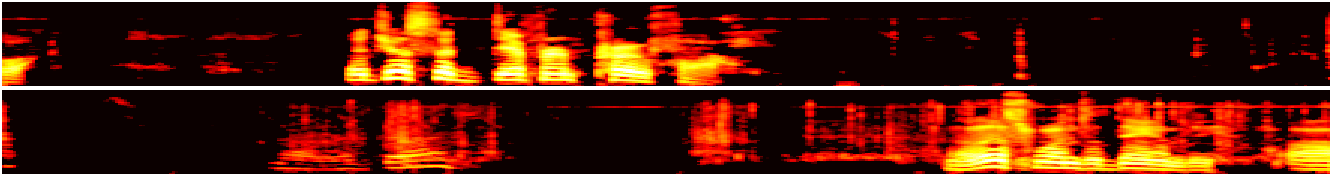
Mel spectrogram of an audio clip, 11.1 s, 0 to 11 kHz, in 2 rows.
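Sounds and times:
bird chirp: 2.4 - 9.2.

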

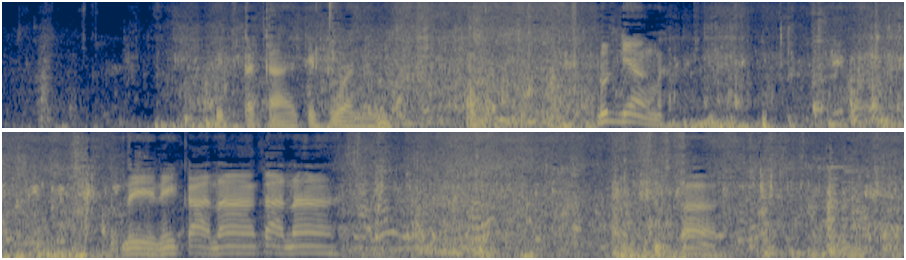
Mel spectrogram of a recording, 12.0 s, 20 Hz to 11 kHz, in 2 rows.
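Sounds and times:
water splashing against boat: 0.0 - 12.0.

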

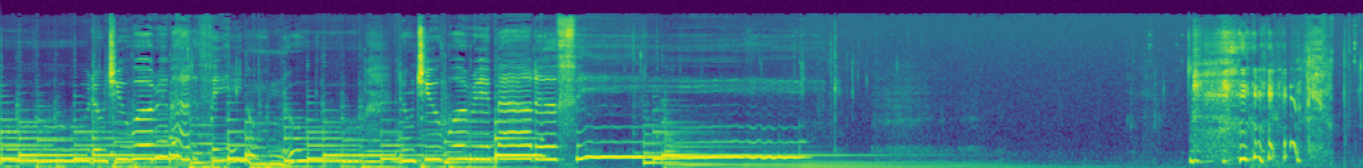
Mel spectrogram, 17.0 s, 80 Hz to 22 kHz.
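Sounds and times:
ukulele playing: 0.0 - 13.7
double bass playing: 0.0 - 14.8.

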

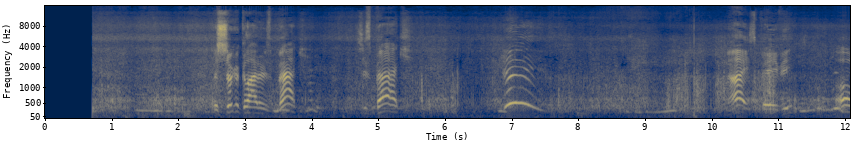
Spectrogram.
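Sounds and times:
skis sliding on snow: 0.7 - 12.0
wind over microphone: 0.7 - 12.0.

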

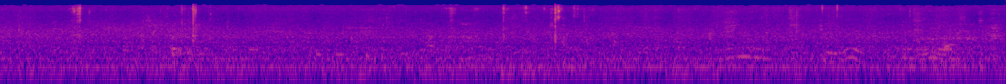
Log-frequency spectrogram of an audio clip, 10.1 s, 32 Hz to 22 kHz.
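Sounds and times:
room hum: 0.0 - 10.0
faint background voices: 6.2 - 10.0.

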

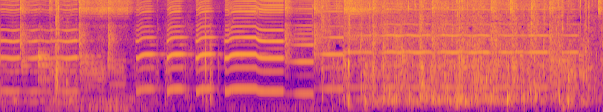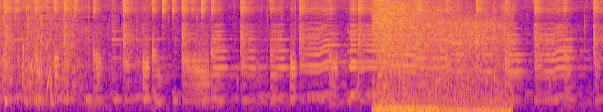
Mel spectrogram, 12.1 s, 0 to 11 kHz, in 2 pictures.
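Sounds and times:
water sloshing in a tub: 3.2 - 7.2.

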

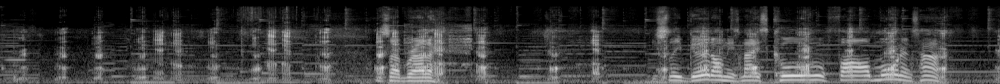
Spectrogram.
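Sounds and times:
pig grunting: 0.0 - 10.0.

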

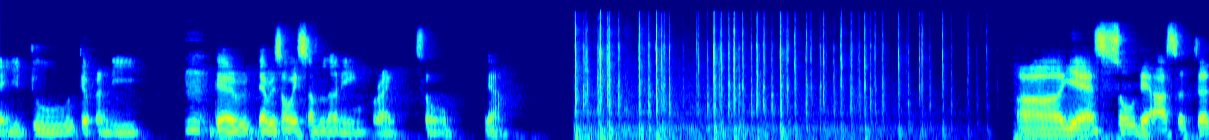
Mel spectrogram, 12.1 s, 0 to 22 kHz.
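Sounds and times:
keyboard typing clicks: 5.8 - 10.0.

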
